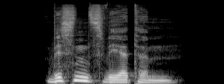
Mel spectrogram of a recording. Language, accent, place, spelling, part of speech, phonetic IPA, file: German, Germany, Berlin, wissenswertem, adjective, [ˈvɪsn̩sˌveːɐ̯təm], De-wissenswertem.ogg
- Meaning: strong dative masculine/neuter singular of wissenswert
